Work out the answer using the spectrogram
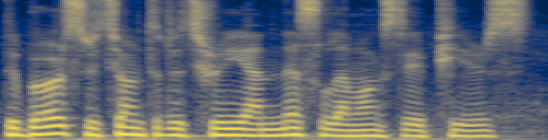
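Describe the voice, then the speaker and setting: Mellow-voiced man playing and narrating a game. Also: mid-range voice, fairly even intonation, a little fast. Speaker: gameplay host reading the game text aloud. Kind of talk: casual game playthrough commentary with read-aloud narration.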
